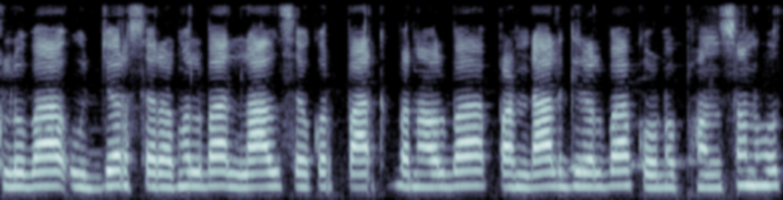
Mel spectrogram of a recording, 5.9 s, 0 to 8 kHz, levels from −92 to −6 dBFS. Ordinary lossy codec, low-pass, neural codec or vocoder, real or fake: none; 7.2 kHz; none; real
